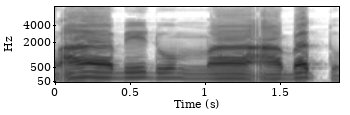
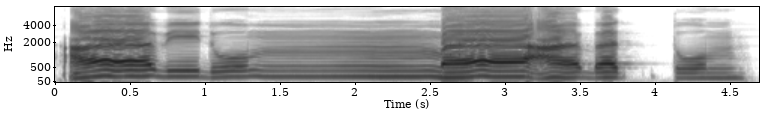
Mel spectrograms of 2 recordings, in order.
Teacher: kita masukkan tanwinnya kepada huruf mim, kemudian ditahan. Abidum ma, tahan ma, baru dilepas. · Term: idgham bi gunnah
